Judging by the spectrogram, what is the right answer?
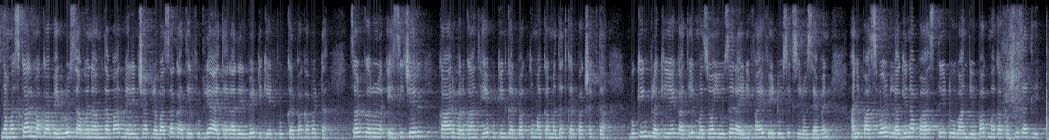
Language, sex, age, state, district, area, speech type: Goan Konkani, female, 30-45, Goa, Salcete, rural, read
